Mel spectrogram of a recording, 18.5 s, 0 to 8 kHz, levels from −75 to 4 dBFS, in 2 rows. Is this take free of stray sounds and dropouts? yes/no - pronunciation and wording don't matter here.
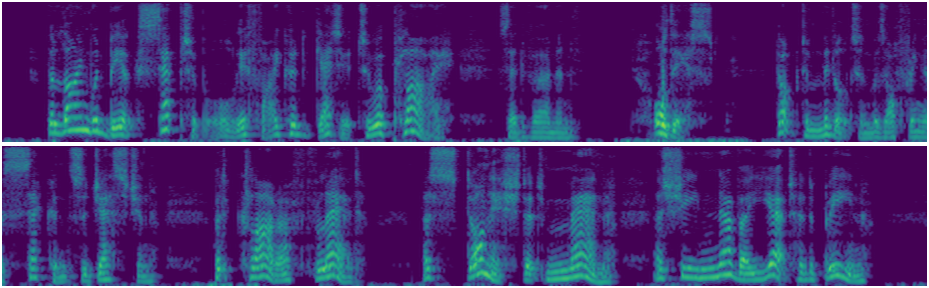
yes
